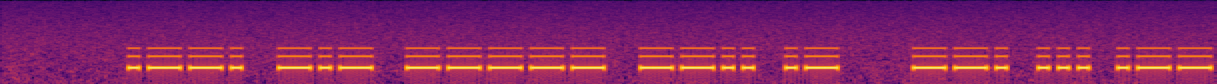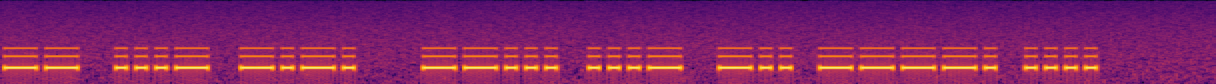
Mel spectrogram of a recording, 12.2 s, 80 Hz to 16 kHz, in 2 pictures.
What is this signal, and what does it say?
Morse code, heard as a keyed tone, hand-sent with a paddle, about 24 wpm, 730 Hz. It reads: PK0ZA GS1VC 7VD9H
